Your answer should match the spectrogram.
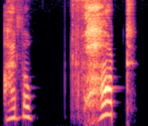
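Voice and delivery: high gasp, loud on the last word; astonished gasp. A narrator's reading. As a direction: gasp it in disbelief. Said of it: "gasped Harry".

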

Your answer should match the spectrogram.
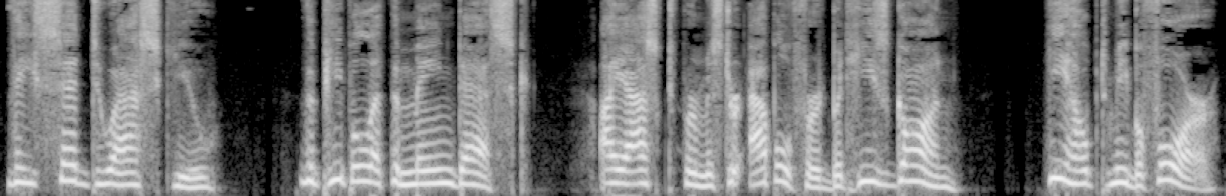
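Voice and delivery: put-on high, small voice of a timid girl; meek girl, not a true whisper; whispering girl, voiced. A narrator's reading. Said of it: "The girl whispered".

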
